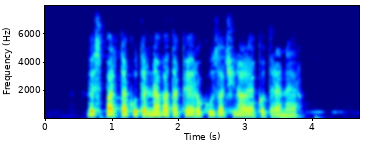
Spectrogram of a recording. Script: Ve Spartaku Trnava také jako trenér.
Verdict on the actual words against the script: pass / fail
fail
